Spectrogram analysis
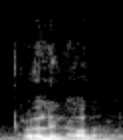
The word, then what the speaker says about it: Erling Haaland: simple as that yeah erling Holland erling Ireland I have to think because it's a bit different in Norwegian and English you know when I lived in England they said earling and uh in Norwegian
